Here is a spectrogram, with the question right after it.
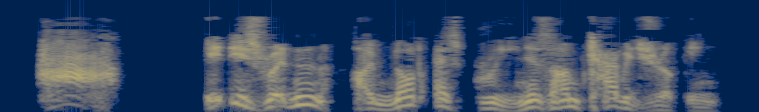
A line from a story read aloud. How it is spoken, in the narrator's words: snapped Lutzer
